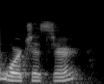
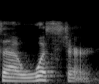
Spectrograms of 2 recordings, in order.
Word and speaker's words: Worcester: It is not Worcester, even though it looks like it. It's Worcester. It's taken me a year to learn that, but it's Worcester. – So it's like I made a syllable violation there. It's not Worcestershire. – Yeah, you just ignore most of the letters in the middle.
